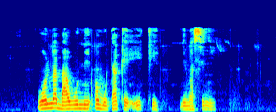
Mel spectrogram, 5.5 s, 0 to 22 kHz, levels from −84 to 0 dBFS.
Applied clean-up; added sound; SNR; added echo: neural separator model SepFormer DNS4.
